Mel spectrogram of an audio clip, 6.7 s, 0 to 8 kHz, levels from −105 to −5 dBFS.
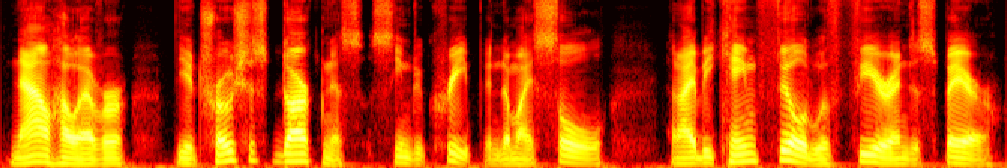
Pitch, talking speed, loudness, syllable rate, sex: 95 Hz, 170 wpm, -22 LUFS, 5.3 syllables/s, male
